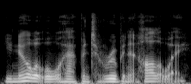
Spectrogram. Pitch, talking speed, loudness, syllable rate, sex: 130 Hz, 280 wpm, -17 LUFS, 7.2 syllables/s, male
